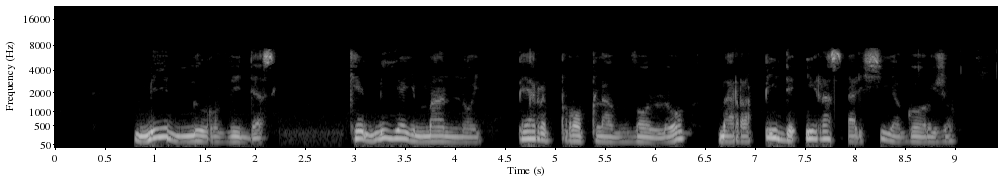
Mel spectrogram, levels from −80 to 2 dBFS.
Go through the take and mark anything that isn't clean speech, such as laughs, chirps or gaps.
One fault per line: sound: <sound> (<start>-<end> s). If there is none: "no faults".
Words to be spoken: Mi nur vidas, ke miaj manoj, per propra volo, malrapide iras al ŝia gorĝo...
no faults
